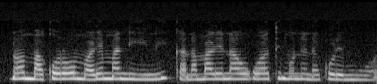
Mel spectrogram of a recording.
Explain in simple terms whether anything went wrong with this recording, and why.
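Nothing went wrong here.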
